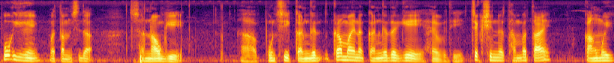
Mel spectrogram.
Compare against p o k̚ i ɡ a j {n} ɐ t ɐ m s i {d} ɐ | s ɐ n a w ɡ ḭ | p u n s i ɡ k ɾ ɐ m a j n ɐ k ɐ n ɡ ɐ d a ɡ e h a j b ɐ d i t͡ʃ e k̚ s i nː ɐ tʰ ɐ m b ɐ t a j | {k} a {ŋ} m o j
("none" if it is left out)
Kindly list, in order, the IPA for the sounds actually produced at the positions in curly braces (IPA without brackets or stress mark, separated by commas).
m, d, k, ŋ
